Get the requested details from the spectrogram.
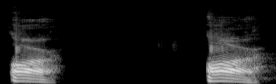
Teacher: I'm just vibrating here, pushing the sound out, and the tongue is flat.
